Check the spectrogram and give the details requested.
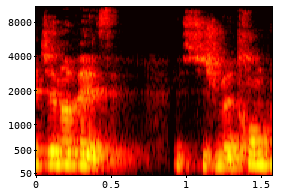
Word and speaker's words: Genovese: comment ça se prononce on va partir du principe que c'est italien et qu'il faut prononcer genovz et si je me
